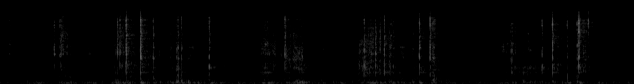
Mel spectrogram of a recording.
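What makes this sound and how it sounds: A utility knife blade scrapes and carves the surface of a small, solid gypsum plaster block painted white with red diagonal stripes, held in the hand. Bright, gritty scraping and crunching come in short bursts of quick strokes, with near silence between them. There is almost no low end, and each stroke stops dry with no ring.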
